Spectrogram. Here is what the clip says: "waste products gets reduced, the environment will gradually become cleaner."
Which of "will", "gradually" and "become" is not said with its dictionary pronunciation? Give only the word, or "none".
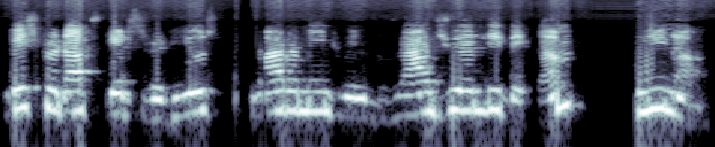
will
